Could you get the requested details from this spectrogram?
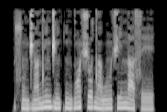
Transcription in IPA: sũ˨d͡ʒã˨˦ dĩ˦ d͡ʒĩ˧kĩ˧ɡ͡bɔ̃˦ ʃo˦dã˧ wũ˧ʃi˦ na˦˨se˧

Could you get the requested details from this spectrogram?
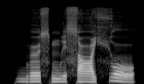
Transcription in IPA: bøsmis ɑ ço

